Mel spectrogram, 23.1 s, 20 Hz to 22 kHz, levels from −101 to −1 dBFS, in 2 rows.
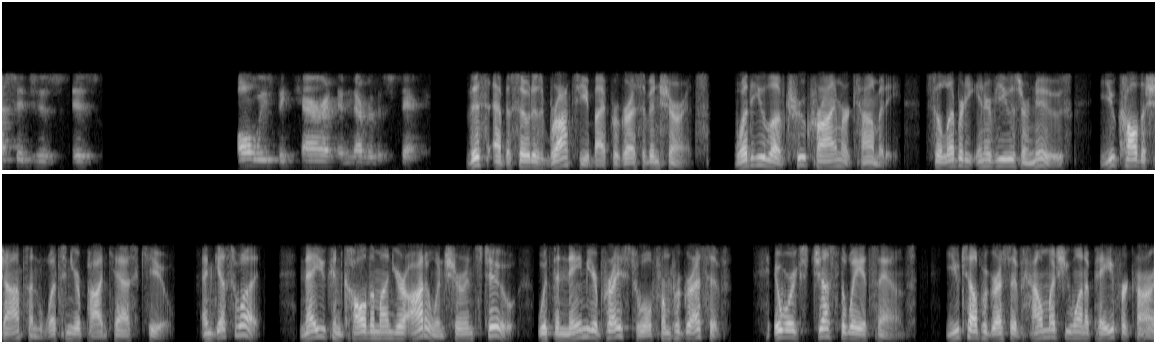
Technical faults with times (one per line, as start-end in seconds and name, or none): none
